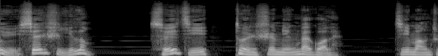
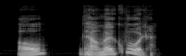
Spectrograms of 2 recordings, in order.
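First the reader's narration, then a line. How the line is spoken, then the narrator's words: Coy laugh. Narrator (Chinese): 美姬娇笑道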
